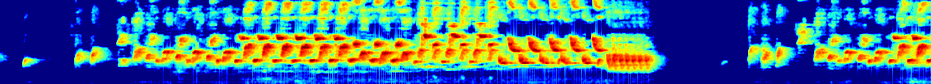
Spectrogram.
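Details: European goldfinch song meant to train goldfinches and canaries: a long, lively four-second stream of rapid tinkling twitters and buzzy notes ending in a harsh burst, then a pause and renewed twittering.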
